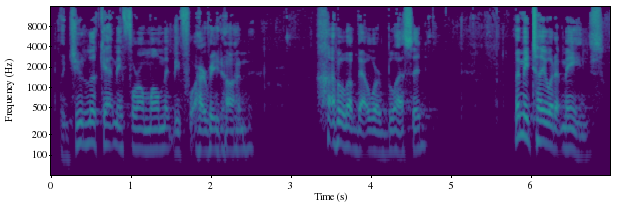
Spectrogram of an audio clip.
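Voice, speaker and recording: A male preacher giving a sermon, animated and engaging, moving from hushed asides to loud exclamations and calling on the congregation to answer. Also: medium pitch. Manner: calls on the congregation to respond.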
